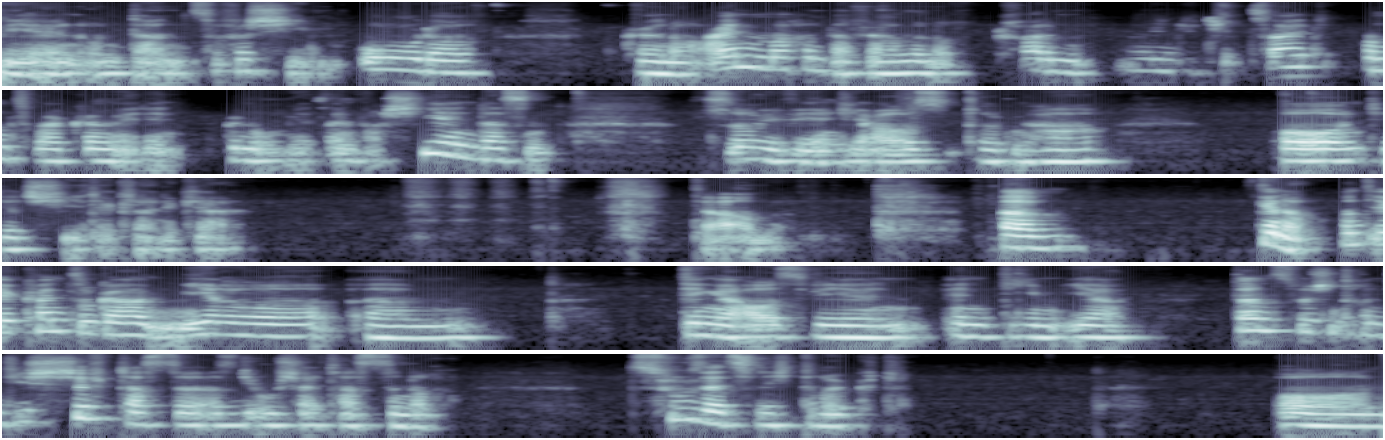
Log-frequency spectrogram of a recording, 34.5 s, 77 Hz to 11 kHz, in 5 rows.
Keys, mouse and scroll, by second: 1.6-2.1 ctrl+scroll up 2, 2.3 click, 2.9 click, 6.0-9.9 alt+drag, 11.3 h, 13.2 click, 14.6-15.4 ctrl+scroll down 2, 16.4 click, 17.8-18.3 ctrl+scroll down 4.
